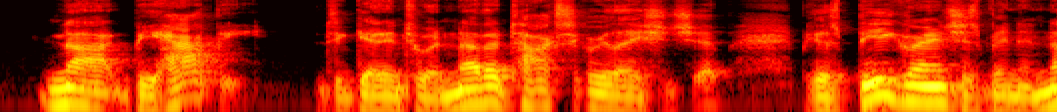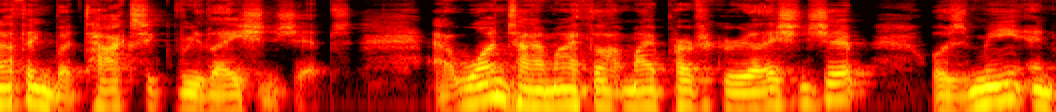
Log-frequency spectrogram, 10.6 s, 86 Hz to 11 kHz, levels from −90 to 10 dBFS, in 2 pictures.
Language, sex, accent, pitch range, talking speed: English, male, American, 95-125 Hz, 170 wpm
